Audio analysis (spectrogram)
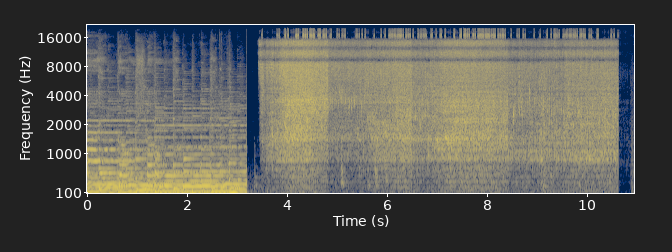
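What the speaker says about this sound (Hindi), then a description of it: "एक तरफ मैंने फ़िश को फ्राई होने के लिए रख दिया है" Fish frying in a pan gives a steady, close, loud sizzle that runs for several seconds with a brief break, after soft music at the start; nobody speaks.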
